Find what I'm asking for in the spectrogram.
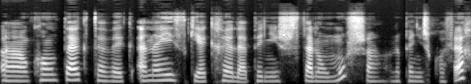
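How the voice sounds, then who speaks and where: In a Polish accent, a woman is heard against a quiet background in a dry, close sound with no echo. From Poland. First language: Polish (speaking French). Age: 30s. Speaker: yoga teacher. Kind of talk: interview. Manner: hesitant, many fillers.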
